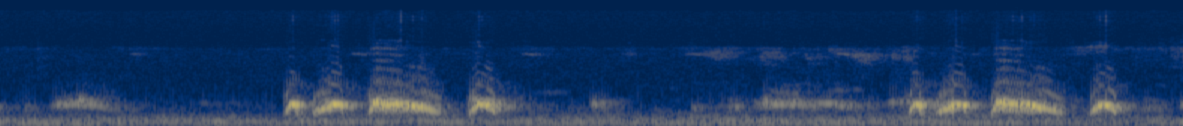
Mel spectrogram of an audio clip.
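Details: Spotted dove answering eagerly after hearing another call: two phrases of soft mellow coos, each with a louder, drawn-out rolling middle note, about four seconds apart, over a low steady background hum.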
